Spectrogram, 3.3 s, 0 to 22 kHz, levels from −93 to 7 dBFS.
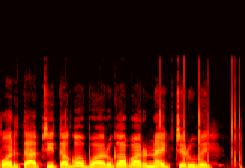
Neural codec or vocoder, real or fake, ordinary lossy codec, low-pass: none; real; none; 14.4 kHz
